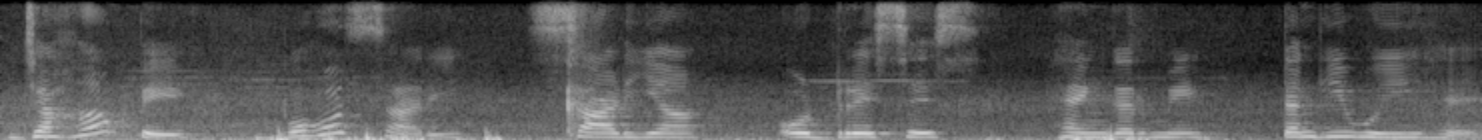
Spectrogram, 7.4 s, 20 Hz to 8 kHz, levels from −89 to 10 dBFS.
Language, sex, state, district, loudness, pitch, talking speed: Hindi, female, Madhya Pradesh, Dhar, -17 LUFS, 220 Hz, 95 wpm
